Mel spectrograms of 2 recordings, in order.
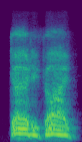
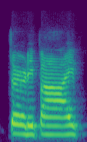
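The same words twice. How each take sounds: First: It is said in a deep, growling monster voice. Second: It is said in a flat, mechanical robot voice. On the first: "Monster voice" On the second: "We're going to start with robot voice"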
